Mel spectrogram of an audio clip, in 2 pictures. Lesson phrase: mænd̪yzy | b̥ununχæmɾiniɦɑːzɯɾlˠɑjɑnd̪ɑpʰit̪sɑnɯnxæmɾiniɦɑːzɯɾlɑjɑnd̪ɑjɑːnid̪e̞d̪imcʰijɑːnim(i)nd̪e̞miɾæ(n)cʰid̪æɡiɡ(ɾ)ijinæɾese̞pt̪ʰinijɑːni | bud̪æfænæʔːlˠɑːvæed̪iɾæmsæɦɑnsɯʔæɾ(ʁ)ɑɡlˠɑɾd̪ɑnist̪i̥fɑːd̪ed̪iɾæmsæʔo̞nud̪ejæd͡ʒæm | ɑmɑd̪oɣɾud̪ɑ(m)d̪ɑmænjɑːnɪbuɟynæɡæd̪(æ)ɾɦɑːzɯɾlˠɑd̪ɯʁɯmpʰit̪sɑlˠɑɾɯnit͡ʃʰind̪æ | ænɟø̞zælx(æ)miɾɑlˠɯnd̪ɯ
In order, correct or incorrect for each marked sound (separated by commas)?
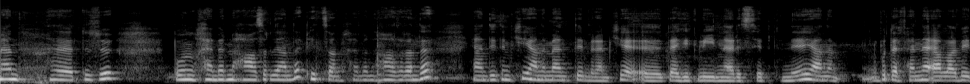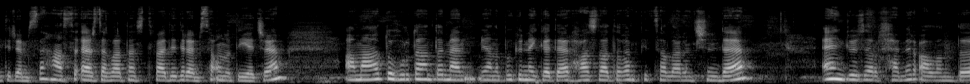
incorrect, incorrect, incorrect, incorrect, incorrect, correct, correct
